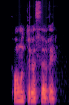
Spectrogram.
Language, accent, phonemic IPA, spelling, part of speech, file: French, Canada, /kɔ̃.tʁə.f(ə).ʁɛ/, contreferait, verb, LL-Q150 (fra)-contreferait.wav
- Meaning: third-person singular conditional of contrefaire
